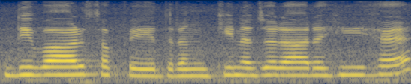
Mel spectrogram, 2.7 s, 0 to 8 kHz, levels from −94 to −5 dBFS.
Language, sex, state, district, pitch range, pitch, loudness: Hindi, female, Haryana, Charkhi Dadri, 215-235 Hz, 225 Hz, -16 LUFS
